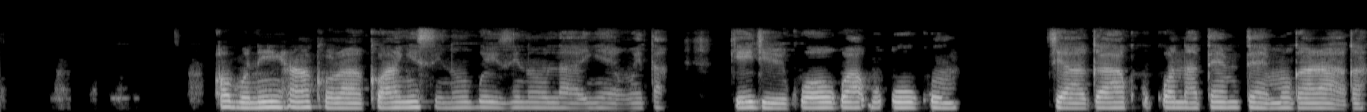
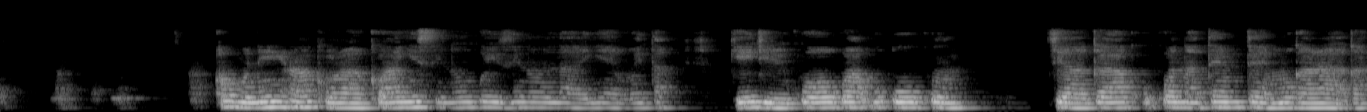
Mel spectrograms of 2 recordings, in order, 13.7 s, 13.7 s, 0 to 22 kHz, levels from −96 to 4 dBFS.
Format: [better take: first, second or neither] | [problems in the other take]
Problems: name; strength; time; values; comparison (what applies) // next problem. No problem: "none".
first | room echo; dies away in 0.5 s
